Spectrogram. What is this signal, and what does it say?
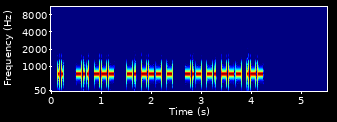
Morse code, heard as a keyed tone, about 33 wpm, 700 Hz. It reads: I DO NOT KNOW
